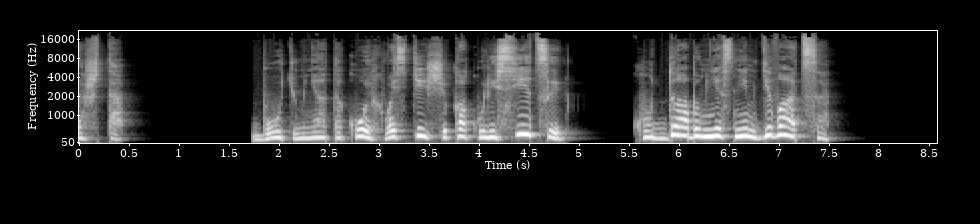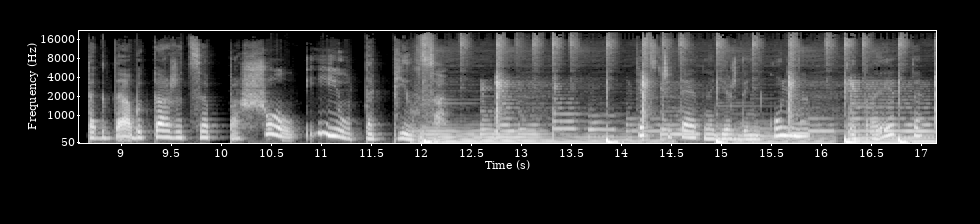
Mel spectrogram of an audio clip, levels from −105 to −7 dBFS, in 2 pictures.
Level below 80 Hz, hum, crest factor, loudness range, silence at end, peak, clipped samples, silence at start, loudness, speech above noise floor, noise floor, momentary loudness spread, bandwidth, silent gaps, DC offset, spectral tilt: -26 dBFS; none; 14 dB; 7 LU; 0 s; -2 dBFS; under 0.1%; 0 s; -16 LUFS; over 75 dB; under -90 dBFS; 14 LU; over 20 kHz; 0.75-1.72 s, 5.25-5.54 s, 7.86-8.65 s; under 0.1%; -6 dB/octave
